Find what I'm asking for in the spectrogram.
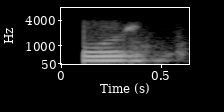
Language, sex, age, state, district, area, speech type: Punjabi, female, 30-45, Punjab, Shaheed Bhagat Singh Nagar, urban, conversation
